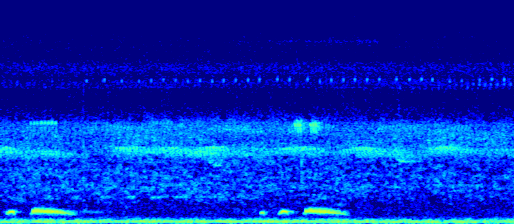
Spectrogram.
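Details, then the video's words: Two spotted dove phrases early on, a short note then a rough falling coo, followed by quiet low hum and a faint high tone. "suara burung tekukur"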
